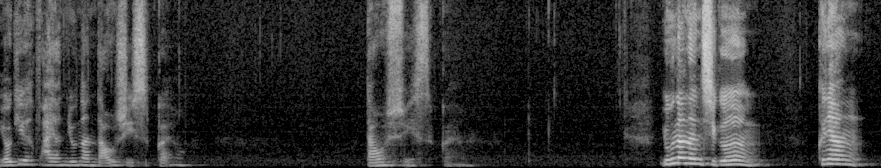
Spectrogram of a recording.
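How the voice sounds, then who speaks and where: A woman's voice: a little high, slightly rough. A woman senior pastor preaching a sermon, emphatic and repetitive, questioning her congregation and sometimes dropping to a whisper. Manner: emphatic, repeats phrases, drops to whispers at times; addresses the congregation directly with questions.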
